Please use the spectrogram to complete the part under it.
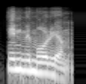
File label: "in memoriam", Indian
